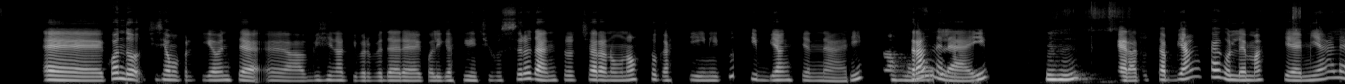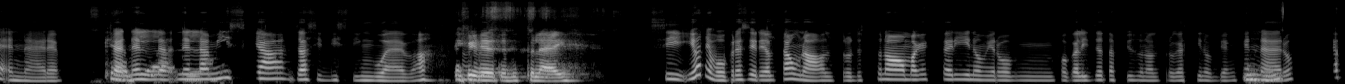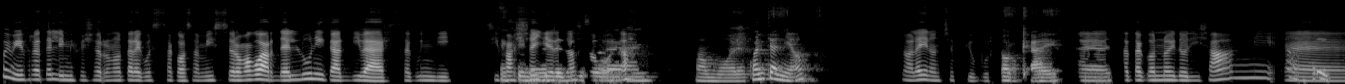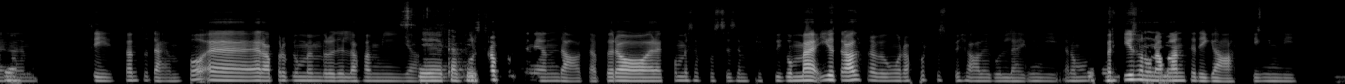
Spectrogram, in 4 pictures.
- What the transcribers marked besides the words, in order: static; unintelligible speech; tapping; distorted speech; unintelligible speech; chuckle; chuckle; drawn out: "e"; "proprio" said as "propio"
- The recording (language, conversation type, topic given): Italian, unstructured, Qual è il ricordo più bello che hai con un animale?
